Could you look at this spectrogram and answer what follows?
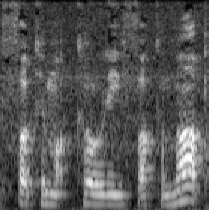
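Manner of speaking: ordinary talk, nothing marked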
